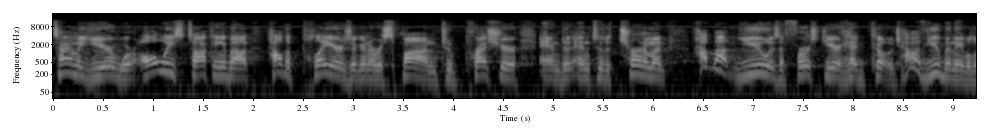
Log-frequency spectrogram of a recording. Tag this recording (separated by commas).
Speech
